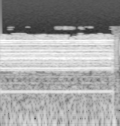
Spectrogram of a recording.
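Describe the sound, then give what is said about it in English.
A steady, harsh electronic alarm buzzer aboard the spaceship Luna after a meteor hit it drones on without a break, a flat buzzing alarm tone with a low hum underneath, then cuts off abruptly near the end. “And somebody turn off that buzzer, will you?”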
